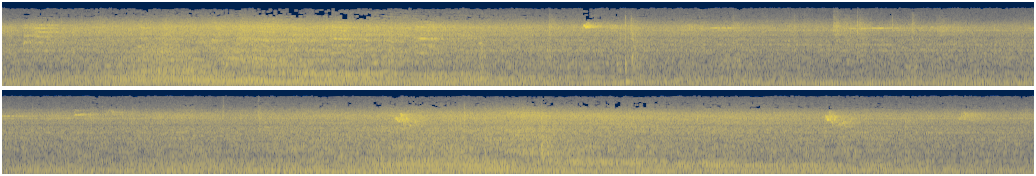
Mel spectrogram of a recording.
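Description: Motor vehicles passing by, two in turn. Each engine rises and then fades over several seconds, its pitch sliding as it goes by.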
